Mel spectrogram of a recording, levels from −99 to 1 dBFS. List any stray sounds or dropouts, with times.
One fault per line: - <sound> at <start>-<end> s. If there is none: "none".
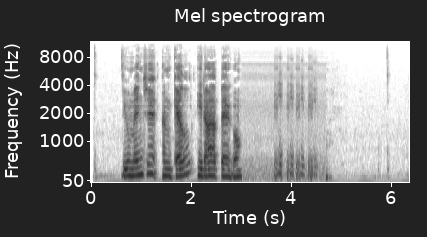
- laugh at 3.7-4.5 s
